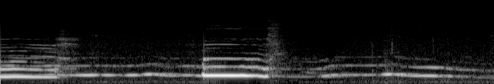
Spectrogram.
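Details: Steel the husky sings while Key the husky reacts. Wavering, sliding howls rise and dip in pitch, broken by a short louder burst in the middle, then ease into a softer falling tone.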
